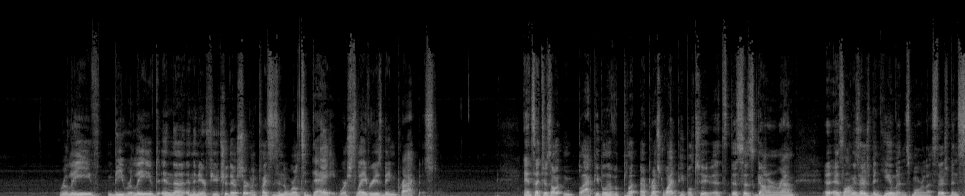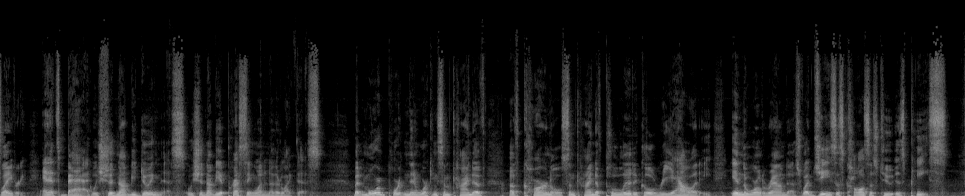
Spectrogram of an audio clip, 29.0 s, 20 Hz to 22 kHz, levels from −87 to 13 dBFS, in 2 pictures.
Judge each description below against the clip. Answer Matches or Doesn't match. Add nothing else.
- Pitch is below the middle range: Matches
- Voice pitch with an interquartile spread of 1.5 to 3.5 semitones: Doesn't match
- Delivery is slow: Doesn't match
